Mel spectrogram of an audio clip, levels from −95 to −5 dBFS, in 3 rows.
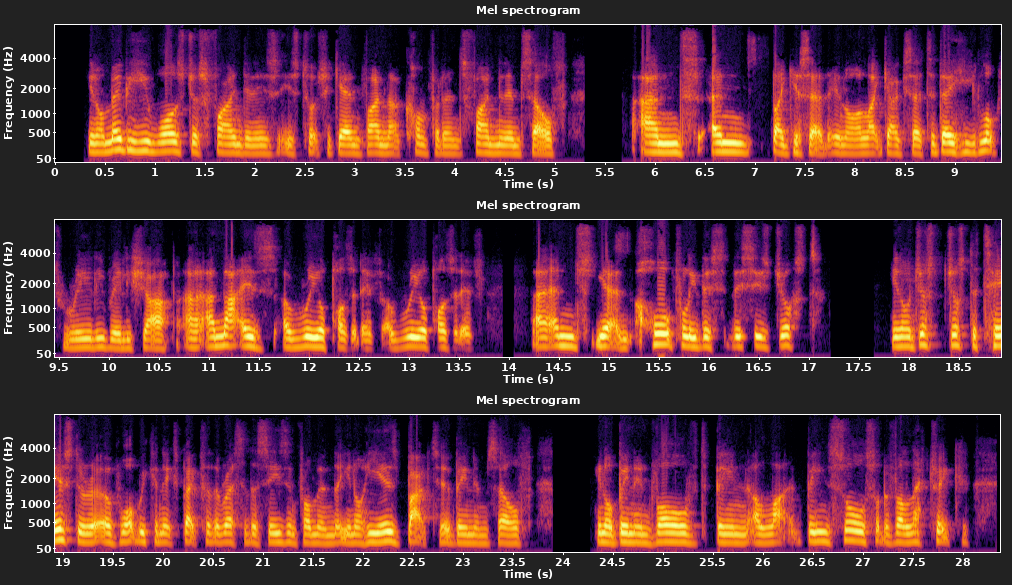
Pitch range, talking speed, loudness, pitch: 135-160 Hz, 190 wpm, -15 LUFS, 145 Hz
